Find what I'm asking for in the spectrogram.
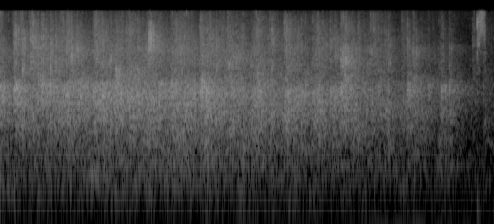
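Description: A crowd claps steadily and densely for several seconds, a warm wash of audience applause that holds fairly loud before tapering slightly at the end.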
